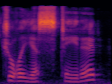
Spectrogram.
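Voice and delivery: ordinary delivery

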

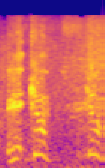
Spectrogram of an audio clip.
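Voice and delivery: urgent shout. Real, not acted. Urging friends in fight.

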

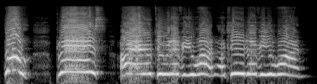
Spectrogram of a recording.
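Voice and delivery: very high, loud princess shriek; hammed-up squealing surrender; panicked pleading. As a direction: beg frantically at the top of your voice.

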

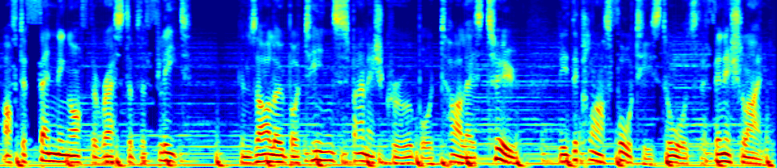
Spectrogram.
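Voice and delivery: ordinary talk, nothing marked

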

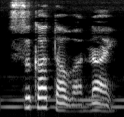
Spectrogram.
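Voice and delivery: ordinary delivery

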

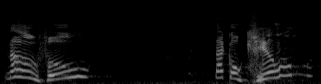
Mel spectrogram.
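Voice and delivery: high, slow mock scolding; Jesus telling John off, hammed up. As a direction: set the fool straight in a put-on voice. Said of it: "Jesus basically looks at him and goes".

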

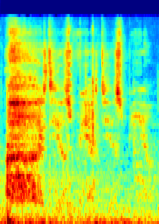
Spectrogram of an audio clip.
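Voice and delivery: barely audible prayer of fear; terrified whisper. Real, not acted. Player hiding from the monster, whispering in fear. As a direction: whisper it, afraid to be heard.

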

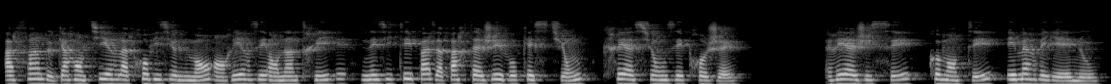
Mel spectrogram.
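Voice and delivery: robotic text-to-speech read; monotone computer voice reading aloud; old speech synthesizer. Acted. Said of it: "Vous avez sélectionné Microsoft Hortense Desktop".

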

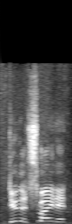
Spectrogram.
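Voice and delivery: panicked high shouting; man down shout. Real, not acted. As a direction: yell at the team to run. Panicked teamfight retreat in game.

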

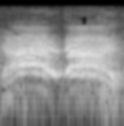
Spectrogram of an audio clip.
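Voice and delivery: loud, high mock scream; imitating a panicked yell; reenacted startled scream. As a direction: act out your own freak-out. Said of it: "I was like".

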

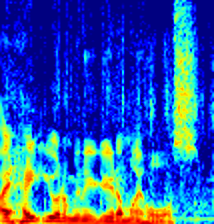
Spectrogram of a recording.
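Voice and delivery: ordinary talk

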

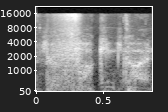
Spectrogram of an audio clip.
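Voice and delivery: unvoiced hissed curse; whispering. Real, not acted. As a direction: breathe the insult out.

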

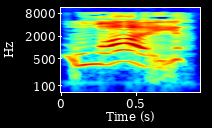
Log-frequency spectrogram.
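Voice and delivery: high, upset, trembling question. A narrator's reading. Sister confronting Amy over her walls, trembling. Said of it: "asked me in a trembling voice".

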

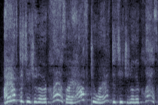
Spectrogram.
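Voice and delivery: high, fast, pleading insistence; imitated frantic, high-pitched pleading; intense. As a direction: rattle it off in feverish urgency. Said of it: "started this kind of intense".

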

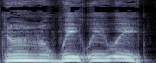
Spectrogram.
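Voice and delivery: high loud desperate begging; panicked pleading. Retold or imitated. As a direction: beg him to stop, voice shooting up. Begging attacker in dream.

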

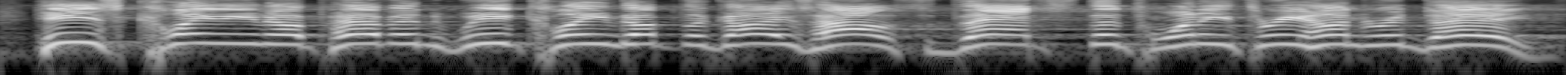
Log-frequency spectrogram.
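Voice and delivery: high-pitched, punchy sermon delivery; rousing preacher's emphasis; emphatic preaching. Real, not acted. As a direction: drive the point home to a congregation. Preaches the climax with force.

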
